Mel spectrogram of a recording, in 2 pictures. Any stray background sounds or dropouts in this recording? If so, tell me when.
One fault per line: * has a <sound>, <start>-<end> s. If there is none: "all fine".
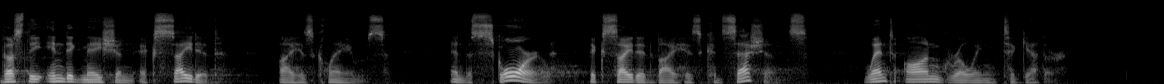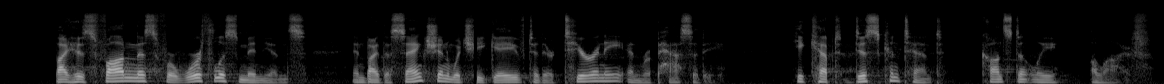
* has a dropout, 16.4-16.4 s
